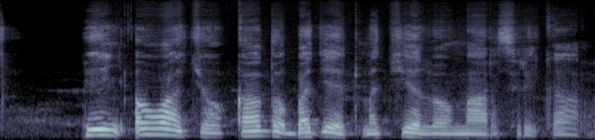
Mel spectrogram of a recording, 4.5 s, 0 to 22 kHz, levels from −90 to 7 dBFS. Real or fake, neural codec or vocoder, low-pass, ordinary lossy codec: fake; codec, 44.1 kHz, 7.8 kbps, Pupu-Codec; none; none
